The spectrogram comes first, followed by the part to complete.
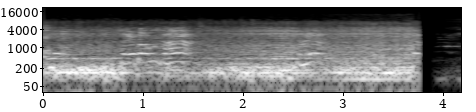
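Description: Voices from a television soap opera over a steady low rumble, picked up from the TV set's speaker by a phone; the sound cuts off abruptly near the end.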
